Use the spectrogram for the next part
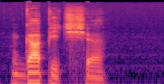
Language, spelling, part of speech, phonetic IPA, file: Polish, gapić się, verb, [ˈɡapʲit͡ɕ‿ɕɛ], Pl-gapić się.ogg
